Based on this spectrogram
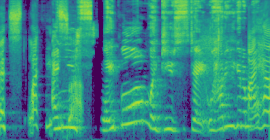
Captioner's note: laughing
